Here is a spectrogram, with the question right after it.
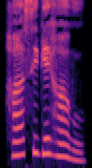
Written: ಹಾಸಿಗೆಹಾವು

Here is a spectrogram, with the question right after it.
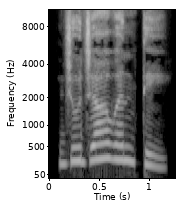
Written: ಜುಜಾವಂತಿ

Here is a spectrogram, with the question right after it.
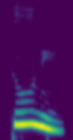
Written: ತಣ್

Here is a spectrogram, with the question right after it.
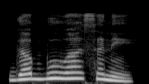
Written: ಗಬ್ಬುವಾಸನೆ

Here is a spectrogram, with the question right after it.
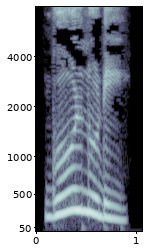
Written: ಗೋಳ್ನುಡಿ

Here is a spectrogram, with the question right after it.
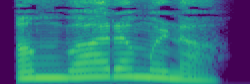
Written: ಅಂಬರಮಣಿ

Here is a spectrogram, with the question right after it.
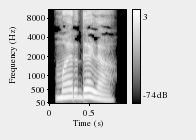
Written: ಮರ್ದಲ

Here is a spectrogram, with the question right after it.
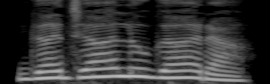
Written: ಗಜಾಲುಗಾರ

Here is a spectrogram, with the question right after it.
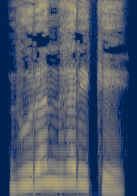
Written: ಧುರಂಧರಿಕೆ

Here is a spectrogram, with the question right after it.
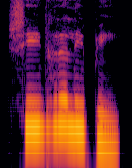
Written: ಶೀಘ್ರಲಿಪಿ

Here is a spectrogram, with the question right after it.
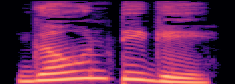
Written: ಗೌಂಟಿಗೆ

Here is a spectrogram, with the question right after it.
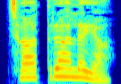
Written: ಛಾತ್ರಾಲಯ

